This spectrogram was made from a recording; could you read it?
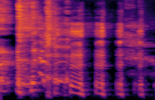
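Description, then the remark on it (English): A raspy coughing fit from someone straining to do a denasal, nose-plugged voice: one long rough hack followed by three shorter, sharp coughs in quick succession, with no talking around them. “And it was actually difficult to do that voice as well. Like, I would start coughing.”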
